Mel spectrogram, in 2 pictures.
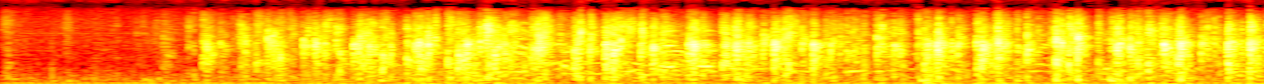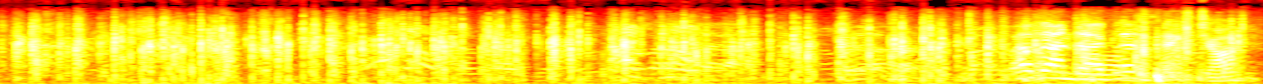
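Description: A crowd applauds and cheers steadily.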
